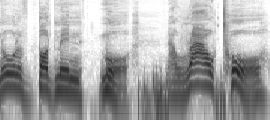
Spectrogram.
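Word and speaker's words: Rough Tor: Now Ra to which means rough to which is also how it's spelled has a bit of folklore attached to it.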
